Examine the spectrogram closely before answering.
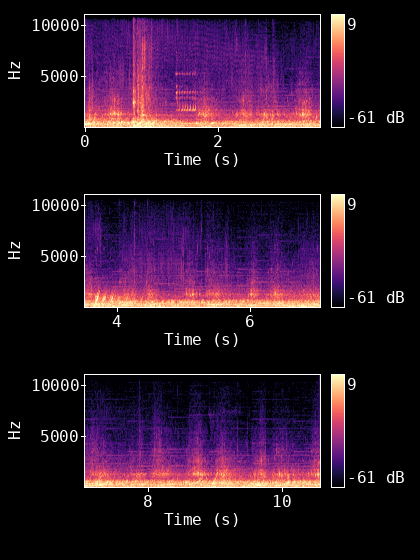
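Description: Bubbles gurgle softly underwater.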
